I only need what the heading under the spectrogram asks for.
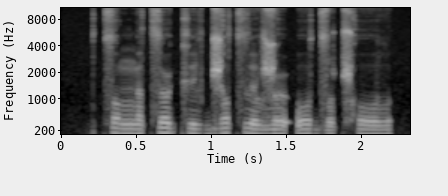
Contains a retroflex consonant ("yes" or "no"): yes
